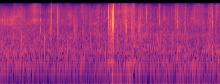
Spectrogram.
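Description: Steady city plaza background noise with scattered sharp knocks and clicks of footsteps and phone handling; the loudest knock falls a little past halfway.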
